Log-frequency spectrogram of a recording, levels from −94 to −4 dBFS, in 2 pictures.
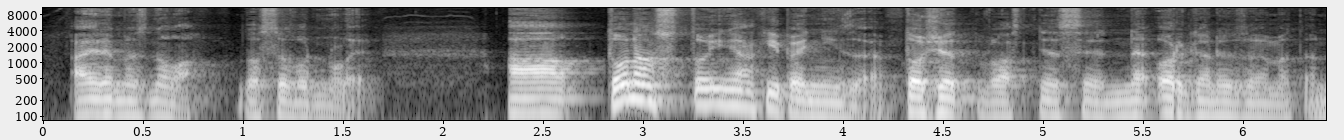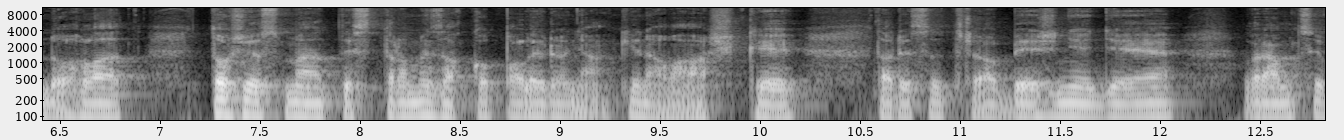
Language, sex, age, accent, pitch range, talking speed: Czech, male, 40-59, native, 90-100 Hz, 165 wpm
